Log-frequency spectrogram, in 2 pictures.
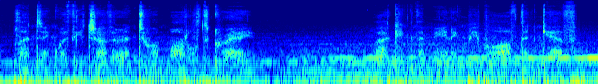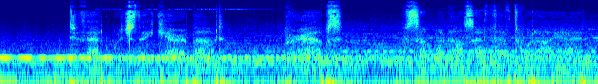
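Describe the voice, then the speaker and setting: A man voicing an ageless, mysterious being in a horror visual novel, speaking a solemn, halting monologue in a breathy, voiceless whisper. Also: close to an everyday voice. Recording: loud eerie music over whisper. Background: loud scary music.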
